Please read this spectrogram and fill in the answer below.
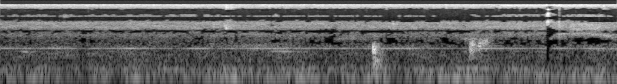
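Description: Quiet room tone with a faint steady hum, broken by two soft, short sounds in the second half.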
